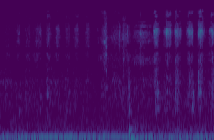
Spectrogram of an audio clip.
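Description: Scratch-off lottery ticket being scratched with a thin tool: a run of light, quick scratching strokes on the ticket's coating.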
